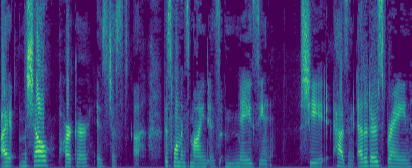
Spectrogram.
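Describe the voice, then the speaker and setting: A woman talks at a very slow pace, her loudness swinging widely. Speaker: novelist. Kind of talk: radio interview. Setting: radio studio.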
